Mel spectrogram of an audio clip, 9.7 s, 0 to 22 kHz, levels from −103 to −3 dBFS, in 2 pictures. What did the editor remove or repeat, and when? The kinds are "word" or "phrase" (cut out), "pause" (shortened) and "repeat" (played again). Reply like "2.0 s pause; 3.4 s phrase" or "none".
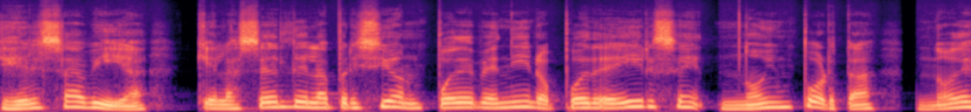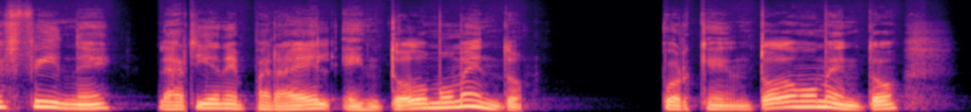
4.5 s pause; 5.8 s phrase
